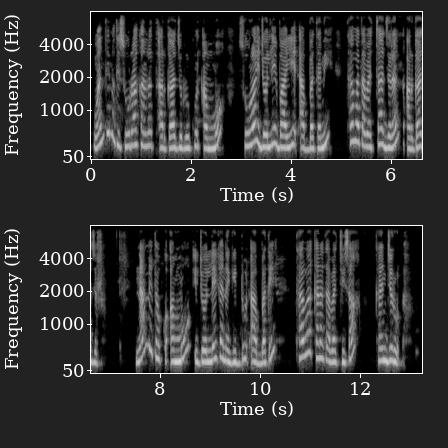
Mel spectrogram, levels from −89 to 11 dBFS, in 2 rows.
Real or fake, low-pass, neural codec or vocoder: real; 7.2 kHz; none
